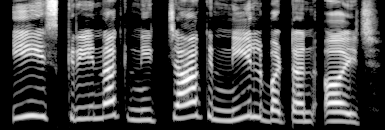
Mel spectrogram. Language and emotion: Maithili, neutral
